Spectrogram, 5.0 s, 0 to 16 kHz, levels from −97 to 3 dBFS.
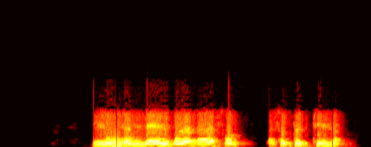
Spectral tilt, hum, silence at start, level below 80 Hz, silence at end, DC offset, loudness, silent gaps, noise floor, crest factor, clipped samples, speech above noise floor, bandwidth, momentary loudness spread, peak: -8.5 dB/octave; 50 Hz at -55 dBFS; 1.25 s; -62 dBFS; 0.4 s; under 0.1%; -11 LUFS; none; under -90 dBFS; 12 dB; under 0.1%; over 79 dB; 4.1 kHz; 13 LU; 0 dBFS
